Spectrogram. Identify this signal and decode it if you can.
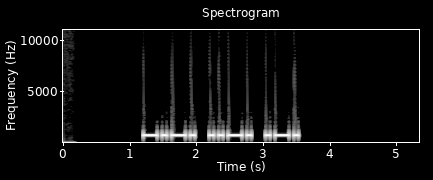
Morse code, heard as a keyed tone, about 17 wpm, 700 Hz. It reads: CFR
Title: USA Call Sign Postfixes - 3 Letters 17wpm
